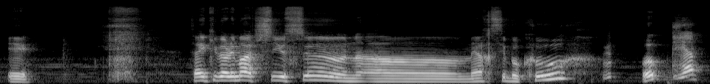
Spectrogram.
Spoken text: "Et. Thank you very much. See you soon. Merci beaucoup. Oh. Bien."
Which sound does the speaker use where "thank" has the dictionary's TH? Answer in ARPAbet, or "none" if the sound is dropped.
TH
